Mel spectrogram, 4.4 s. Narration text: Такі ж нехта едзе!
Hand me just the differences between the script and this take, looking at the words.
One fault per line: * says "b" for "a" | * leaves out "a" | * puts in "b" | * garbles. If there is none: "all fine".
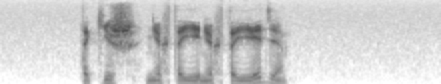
* puts in "нехта"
